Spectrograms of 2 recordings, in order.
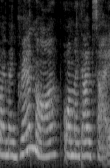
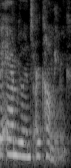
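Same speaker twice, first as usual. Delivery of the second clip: ordinary delivery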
